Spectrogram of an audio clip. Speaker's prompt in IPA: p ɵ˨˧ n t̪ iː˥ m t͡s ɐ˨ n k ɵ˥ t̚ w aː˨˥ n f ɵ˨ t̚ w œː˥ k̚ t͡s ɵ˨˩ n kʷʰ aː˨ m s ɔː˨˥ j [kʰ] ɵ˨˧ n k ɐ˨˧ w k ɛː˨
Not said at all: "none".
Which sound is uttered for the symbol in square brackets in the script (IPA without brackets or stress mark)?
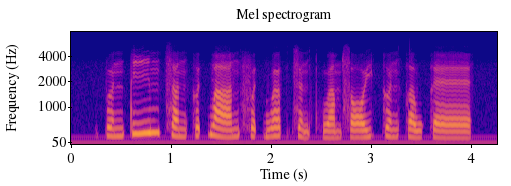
k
